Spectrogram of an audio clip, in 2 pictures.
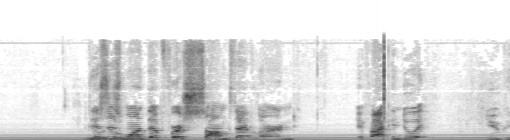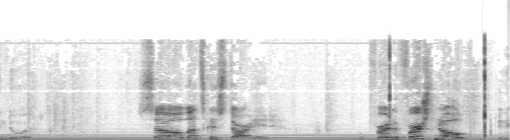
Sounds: Speech

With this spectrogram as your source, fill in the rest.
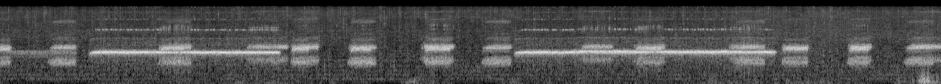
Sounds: frog croaking

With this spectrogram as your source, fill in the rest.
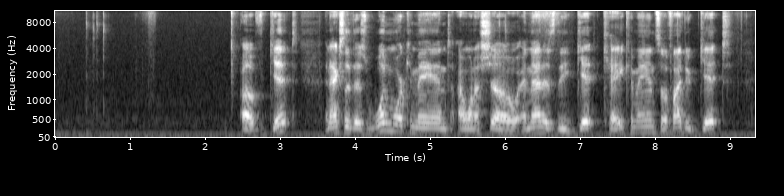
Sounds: Typing, Computer keyboard, Speech

